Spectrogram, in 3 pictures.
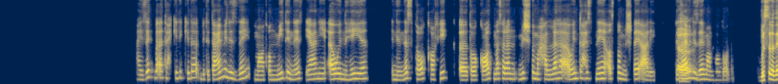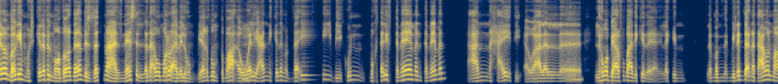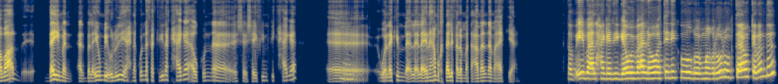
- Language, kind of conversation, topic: Arabic, podcast, إزاي بتتعاملوا مع تنميط الناس ليكم أو الأفكار الغلط اللي واخداها عنكم؟
- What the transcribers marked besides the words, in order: distorted speech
